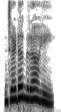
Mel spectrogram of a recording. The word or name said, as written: ಜಡಗ್ರಾಹಿ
